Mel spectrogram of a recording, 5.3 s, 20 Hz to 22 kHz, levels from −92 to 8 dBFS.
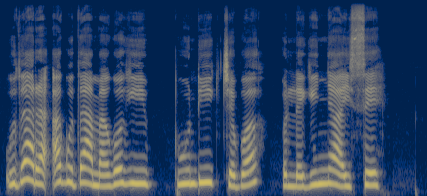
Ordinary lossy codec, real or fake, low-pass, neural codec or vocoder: none; real; 19.8 kHz; none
